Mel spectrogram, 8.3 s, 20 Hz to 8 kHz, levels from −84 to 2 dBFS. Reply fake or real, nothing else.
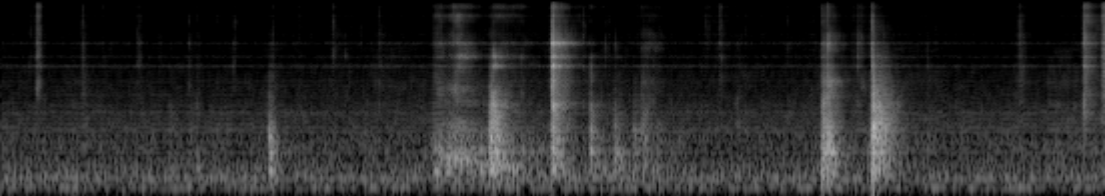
fake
